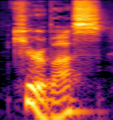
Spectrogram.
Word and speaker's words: Kiribati: first time, is pronounced Kiraabas because in the Gilbert language, the sequence TI is pronounced like an S sound.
